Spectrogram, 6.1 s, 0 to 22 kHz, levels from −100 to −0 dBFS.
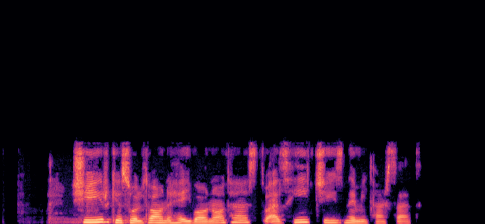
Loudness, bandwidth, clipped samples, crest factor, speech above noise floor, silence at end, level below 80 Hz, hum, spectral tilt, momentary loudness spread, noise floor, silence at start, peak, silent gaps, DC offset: -18 LUFS; 8.4 kHz; under 0.1%; 18 dB; 28 dB; 0.95 s; -58 dBFS; none; -4.5 dB/octave; 11 LU; -46 dBFS; 0.6 s; -2 dBFS; none; under 0.1%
